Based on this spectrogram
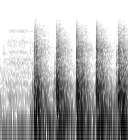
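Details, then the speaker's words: GAZelle truck: five hollow thumps, about three a second, as the loose top panel is rocked. Its self-tapping screws had backed out, causing a knock overhead over bumps for three months; owner had wrongly blamed the spoiler. "Вот так это происходило. Короче, саморезы выкрутились, и я даже ни ума не увидел, что они выкрутились."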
